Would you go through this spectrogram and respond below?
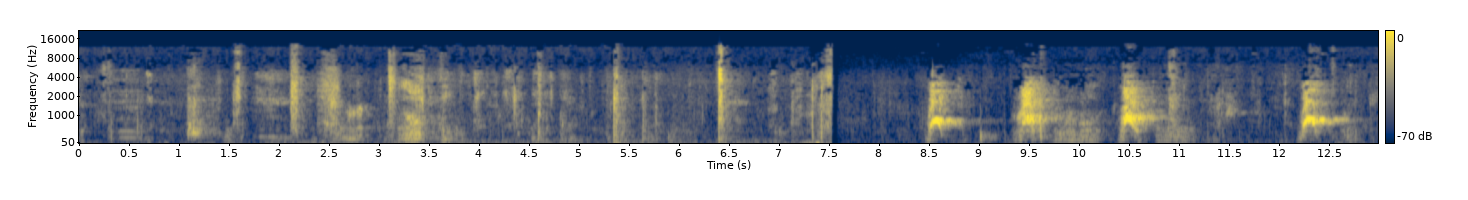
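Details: A litter of two-month-old Central Asian Shepherd puppies rushing through a bowl of dog food, giving a few short, clear, tonal yelps and whines in the second half after a stretch of human talk and clattering feeding noises.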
